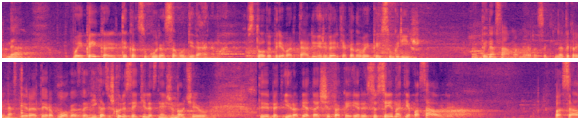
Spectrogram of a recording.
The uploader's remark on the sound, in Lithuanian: Įrašas iš Šeimų festivalio.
